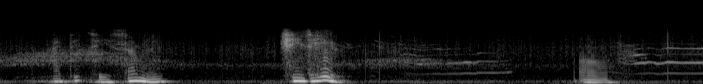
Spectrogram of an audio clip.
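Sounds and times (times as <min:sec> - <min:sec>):
steady low hum: 0:00.0 - 0:07.0
speech: 0:00.5 - 0:01.8, 0:02.8 - 0:03.5, 0:05.8 - 0:06.2
pet cat meowing: 0:03.8 - 0:05.2, 0:06.1 - 0:07.0.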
